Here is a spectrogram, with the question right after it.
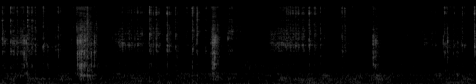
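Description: A hand-sized, solid rectangular orange bar soap with an embossed logo is held in the fingers and shaved with a blade into curled flakes. The result is a quiet, irregular series of bright, crisp scraping and scratching strokes, each short and dry with almost no ring, separated by brief soft pauses.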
